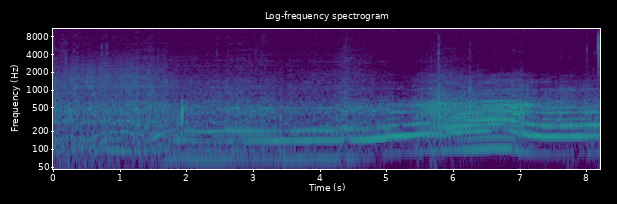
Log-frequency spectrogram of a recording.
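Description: Street traffic heard from a moving bicycle: a steady rumble of road and wind noise, with a nearby motor vehicle's engine rising in pitch as it accelerates, loudest in the second half and dropping back in pitch about seven seconds in.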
